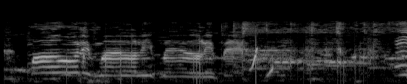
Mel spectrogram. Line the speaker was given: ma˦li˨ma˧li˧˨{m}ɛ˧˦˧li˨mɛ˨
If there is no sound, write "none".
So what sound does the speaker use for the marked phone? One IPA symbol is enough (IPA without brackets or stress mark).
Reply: m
